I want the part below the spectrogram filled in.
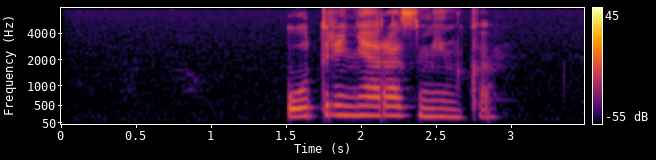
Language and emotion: Russian, neutral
